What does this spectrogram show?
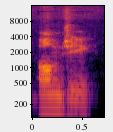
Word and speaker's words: Omji: You're going to have to pronounce it for us. You can say the second version, man, the Omji.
